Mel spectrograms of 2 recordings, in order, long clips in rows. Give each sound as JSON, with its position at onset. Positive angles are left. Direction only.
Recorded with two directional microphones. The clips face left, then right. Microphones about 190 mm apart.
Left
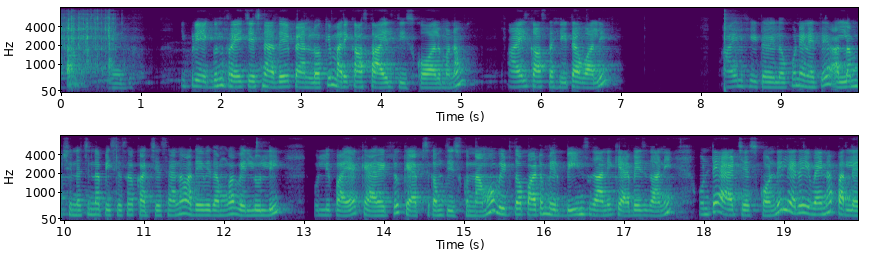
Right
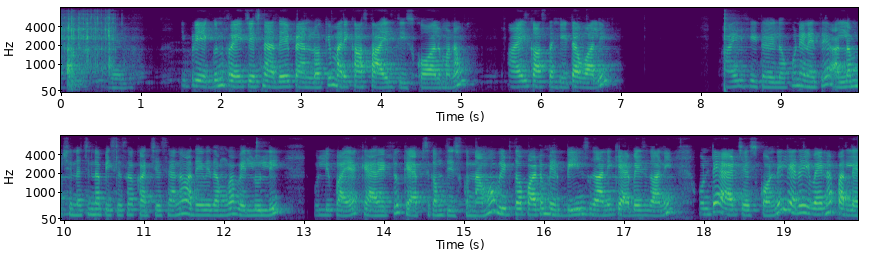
{"t": 1.6, "sound": "a woman's voice", "side_deg": 30}
{"t": 8.7, "sound": "a woman's voice", "side_deg": 45}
